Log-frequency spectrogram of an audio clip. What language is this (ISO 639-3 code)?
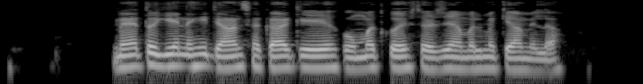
urd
